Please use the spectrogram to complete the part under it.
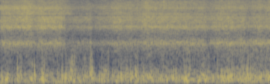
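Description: Strong gusting wind buffets the microphone on a boat in rough seas with five-foot waves, a steady loud roar of wind and surf with no voices.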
